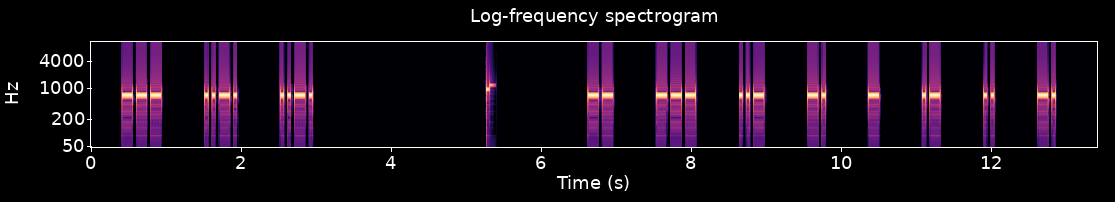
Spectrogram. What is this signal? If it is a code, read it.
Morse code, heard as a keyed tone, about 25 wpm, spaced as for 12 wpm, 700 Hz. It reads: OFF MOUNTAIN
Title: 4x Character Spacing - Top 300 Words - 25wpm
